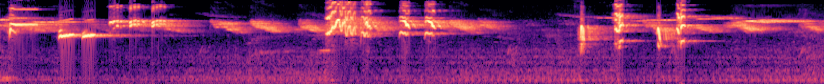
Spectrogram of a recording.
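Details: Lure recording of female and male orange-headed thrushes singing ngeplong, meant to prompt a bird that has gone quiet: high twittering phrases mixed with sharp buzzy bursts and clipped notes, broken by a brief silence midway.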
